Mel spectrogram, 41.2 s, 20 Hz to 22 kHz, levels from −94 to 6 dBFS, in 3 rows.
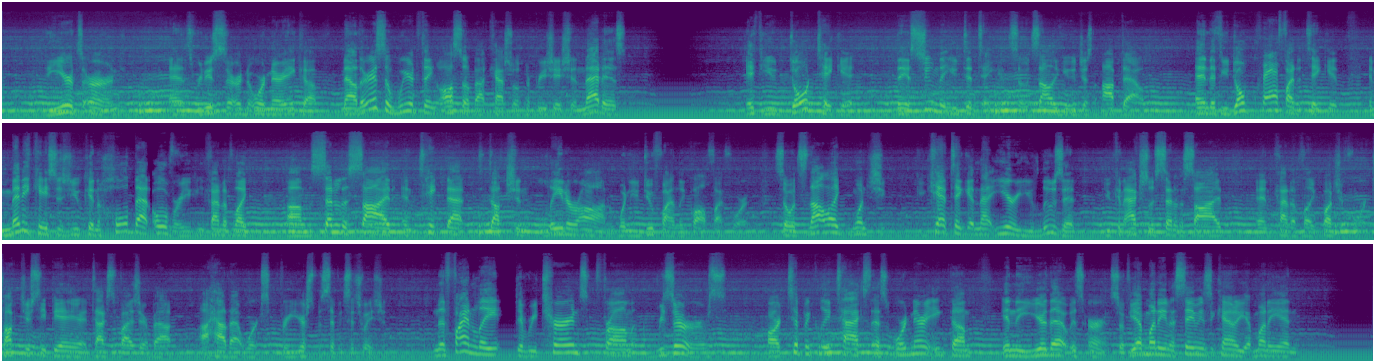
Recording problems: electrical hum; loud; throughout; 60 Hz, 8 dB below the speech

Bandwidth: 16.5 kHz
